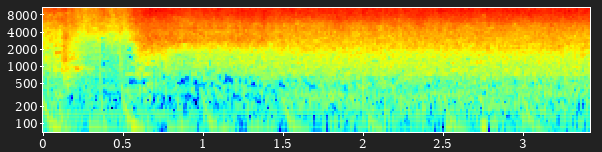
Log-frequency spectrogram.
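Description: A shower bursts on after a brief quiet start, then runs steadily as a loud, continuous hiss of spraying water with no voices.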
